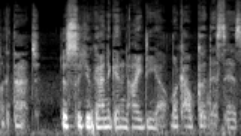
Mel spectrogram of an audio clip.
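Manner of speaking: secretive, hushed, very quiet whisper. Showing viewers the back of an item early, whispering. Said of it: "I don't know why I'm whispering".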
